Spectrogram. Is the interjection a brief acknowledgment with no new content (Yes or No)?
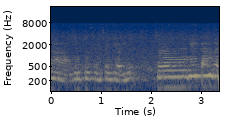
Yes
